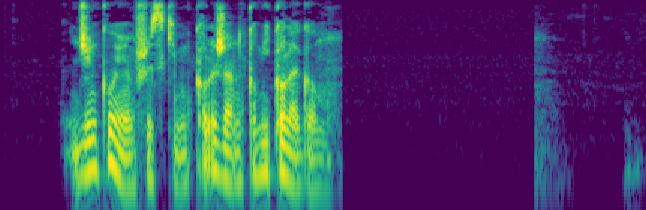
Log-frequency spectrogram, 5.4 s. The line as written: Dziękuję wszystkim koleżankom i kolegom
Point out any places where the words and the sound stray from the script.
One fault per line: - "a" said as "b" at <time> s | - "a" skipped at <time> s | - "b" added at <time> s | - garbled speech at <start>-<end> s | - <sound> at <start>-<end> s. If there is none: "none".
none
